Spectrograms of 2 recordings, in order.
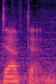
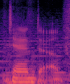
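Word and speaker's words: Devdan: Did I say Dandiv? Danvid. He is Devdin, and most certainly not Dandev.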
